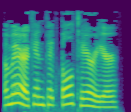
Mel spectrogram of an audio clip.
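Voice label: "american pit bull terrier", English, British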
